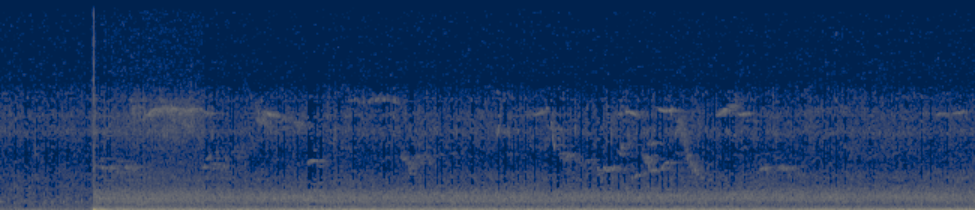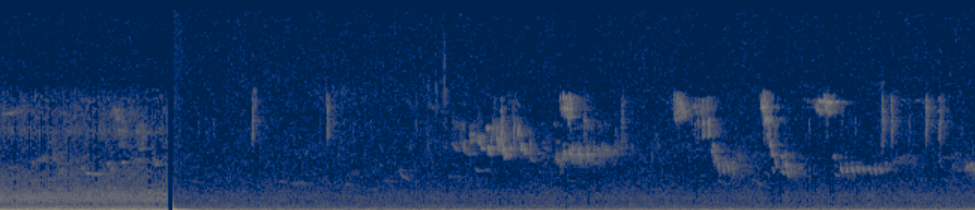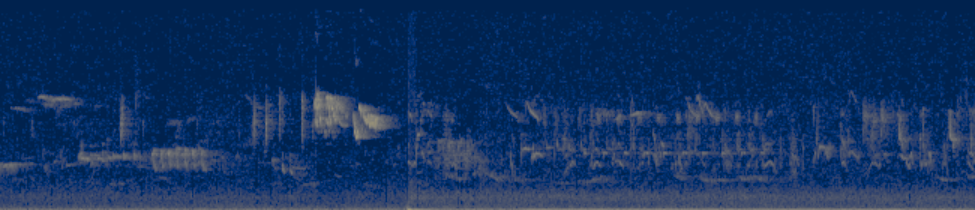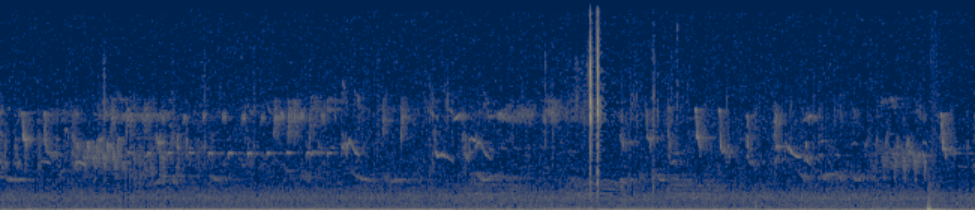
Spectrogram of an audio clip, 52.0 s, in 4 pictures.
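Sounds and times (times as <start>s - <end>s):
steady low hum: 1.2s - 15.2s
birds chirping and whistling: 1.3s - 15.2s, 29.9s - 51.9s
loud clicks: 46.2s - 47.9s.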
